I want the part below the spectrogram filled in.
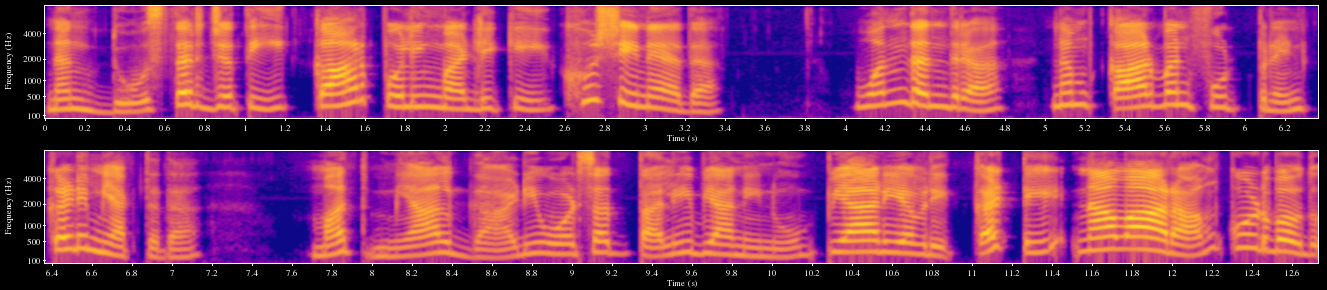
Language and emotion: Kannada, happy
